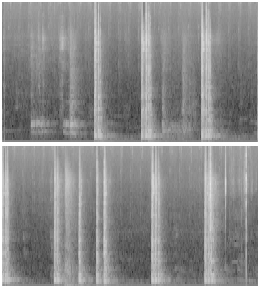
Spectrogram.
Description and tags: Zhe Coon Clang
Once upon a time one person invented a way of creating noise by lifting his tool up in the air and than letting it fall on too a wooden board. What you are about to hear is the product of this revolutionary invention.
bumping, clang, coon, hit, tools, wood, zhe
